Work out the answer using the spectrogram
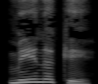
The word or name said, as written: ಮೇನಕೆ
